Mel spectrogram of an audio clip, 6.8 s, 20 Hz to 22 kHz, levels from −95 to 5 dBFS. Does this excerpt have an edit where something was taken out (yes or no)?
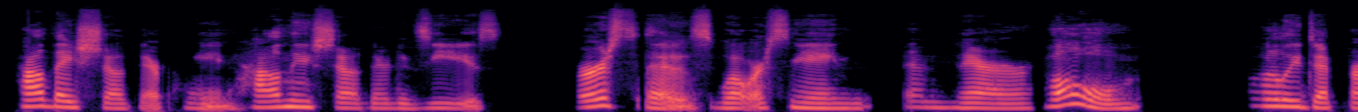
yes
